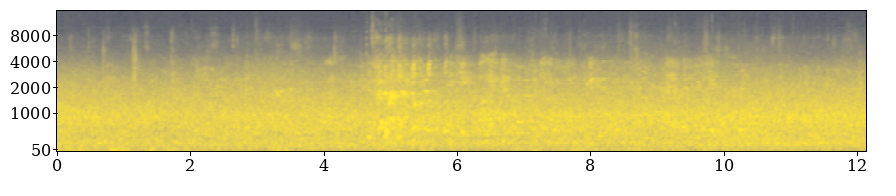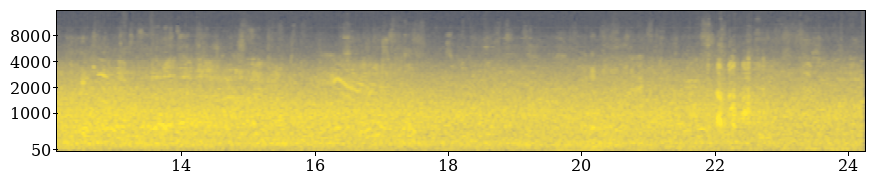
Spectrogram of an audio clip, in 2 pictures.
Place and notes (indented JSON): {
  "title": "Queens Square, Belfast, UK - Albert Memorial Clock",
  "date": "2022-03-27 18:13:00",
  "description": "Recording of distant bar chatter, vehicles passing, pedestrians walking, dogs walking, children talking, distant laughter, vehicle horn, bicycle passing, birds flying and squawking, random object noise.",
  "latitude": "54.60",
  "longitude": "-5.92",
  "altitude": "6",
  "timezone": "Europe/London"
}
